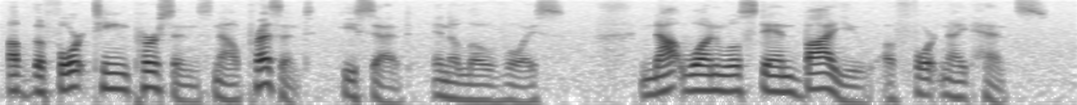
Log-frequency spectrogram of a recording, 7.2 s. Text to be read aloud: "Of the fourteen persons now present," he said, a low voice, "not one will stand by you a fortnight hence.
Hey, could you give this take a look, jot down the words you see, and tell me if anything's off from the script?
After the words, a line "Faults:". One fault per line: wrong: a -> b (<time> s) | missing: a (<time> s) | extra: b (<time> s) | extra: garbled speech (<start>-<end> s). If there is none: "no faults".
"Of the fourteen persons now present," he said, in a low voice, "not one will stand by you a fortnight hence.
Faults:
extra: in (2.9 s)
